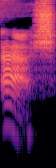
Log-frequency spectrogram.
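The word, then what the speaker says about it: Æ: letter X and then the character is pronounced ash and then a -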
